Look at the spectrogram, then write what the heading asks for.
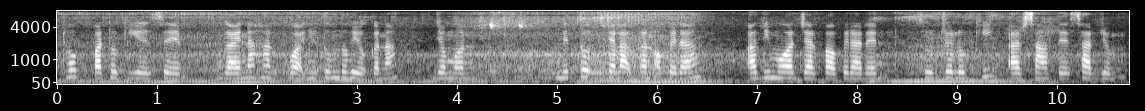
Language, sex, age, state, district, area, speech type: Santali, female, 18-30, West Bengal, Bankura, rural, spontaneous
